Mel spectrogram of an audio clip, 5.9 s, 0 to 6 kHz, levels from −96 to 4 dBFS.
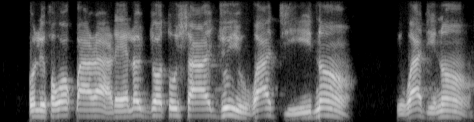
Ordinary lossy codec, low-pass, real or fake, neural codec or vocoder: Opus, 16 kbps; 5.4 kHz; real; none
